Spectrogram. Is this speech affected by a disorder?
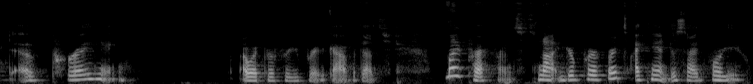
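Yes: cerebral palsy; speech noticeably atypical.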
